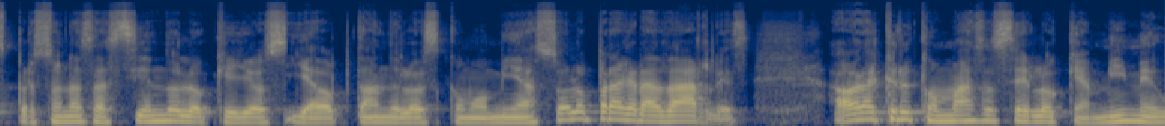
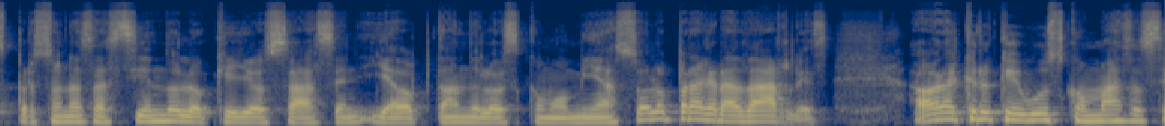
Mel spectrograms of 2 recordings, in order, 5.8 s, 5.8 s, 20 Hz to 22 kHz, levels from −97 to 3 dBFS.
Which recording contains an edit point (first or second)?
first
